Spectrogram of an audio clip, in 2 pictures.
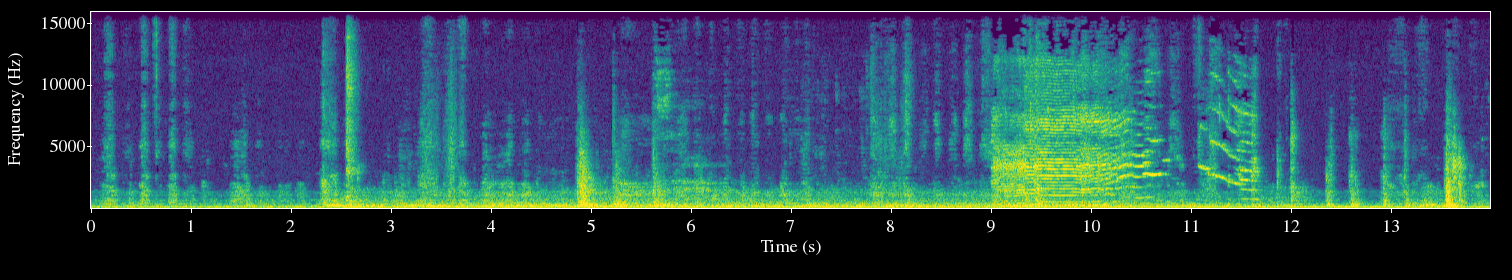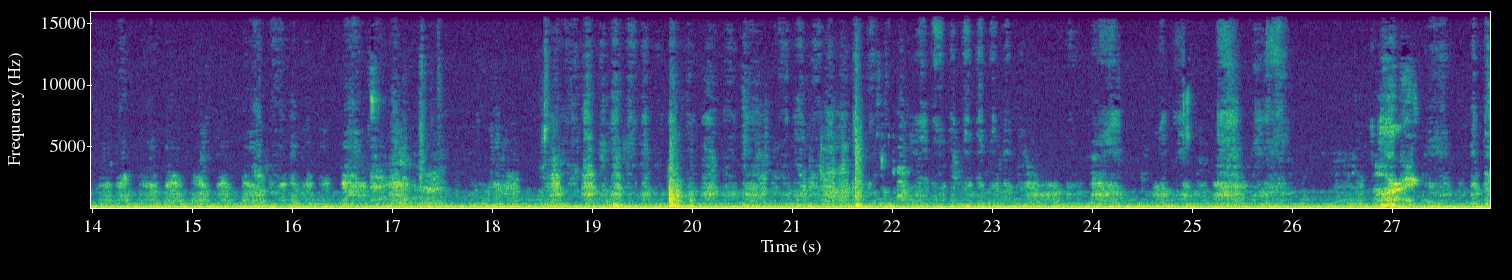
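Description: A hand wiping oil underpainting off a canvas, with faint rubbing and handling noises over a steady low hum. A louder breath or rustle comes about nine to eleven seconds in, and a sharp click a little after thirteen seconds.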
